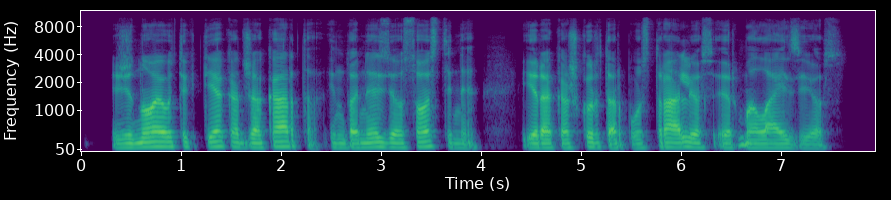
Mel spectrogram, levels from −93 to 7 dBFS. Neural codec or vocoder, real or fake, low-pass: none; real; 9.9 kHz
